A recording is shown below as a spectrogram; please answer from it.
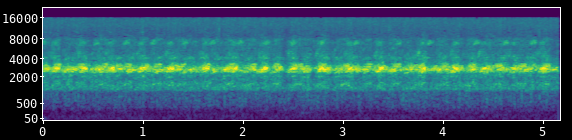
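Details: Many frogs calling together at a pond in an urban park, Ingye Art Park in Suwon, late on a rainy night; a steady high trilling chorus of fast repeated croaks fills the scene, with rain in the background.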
